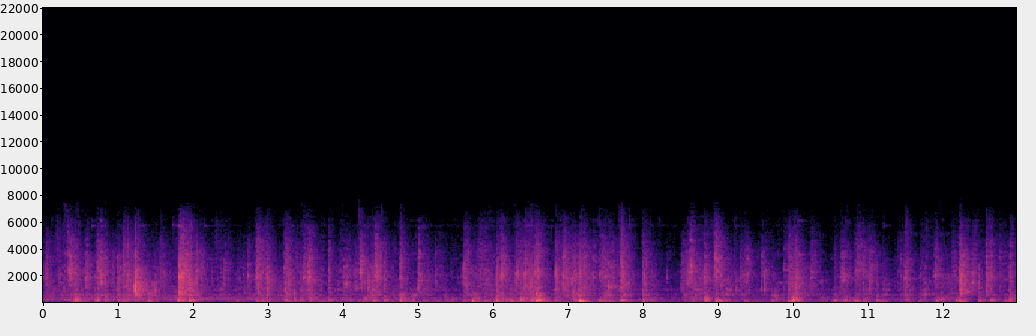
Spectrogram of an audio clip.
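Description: A corgi's claws clicking and scrabbling on a hardwood floor in quick, irregular taps, with a few louder thumps as it darts about.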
